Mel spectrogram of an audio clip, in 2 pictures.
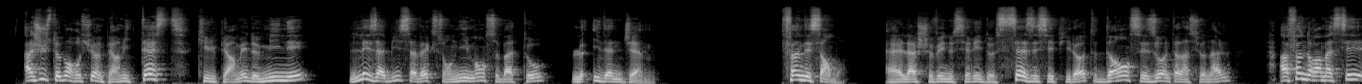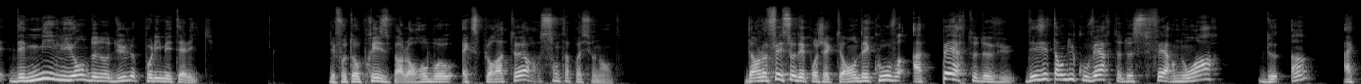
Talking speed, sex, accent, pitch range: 160 wpm, male, French, 120-170 Hz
